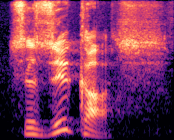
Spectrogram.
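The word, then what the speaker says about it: σύζυγος: And Paul uses a Greek word Syzukos. Sounds like the word Suzuki, doesn't it? But it's not. It's Syzu- Syzukos.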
